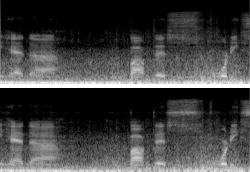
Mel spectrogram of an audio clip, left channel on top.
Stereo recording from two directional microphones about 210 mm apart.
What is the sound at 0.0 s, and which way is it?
Vehicle, 20° right (ahead or behind).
